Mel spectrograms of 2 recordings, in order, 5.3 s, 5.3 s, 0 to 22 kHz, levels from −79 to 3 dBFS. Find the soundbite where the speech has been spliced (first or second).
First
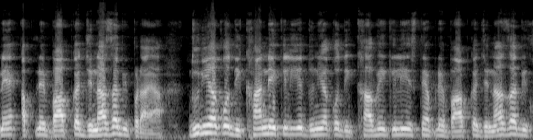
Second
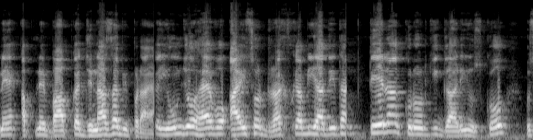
second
